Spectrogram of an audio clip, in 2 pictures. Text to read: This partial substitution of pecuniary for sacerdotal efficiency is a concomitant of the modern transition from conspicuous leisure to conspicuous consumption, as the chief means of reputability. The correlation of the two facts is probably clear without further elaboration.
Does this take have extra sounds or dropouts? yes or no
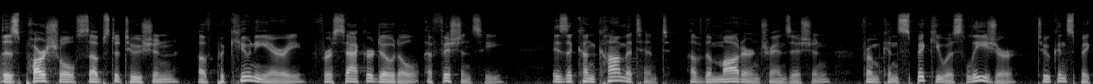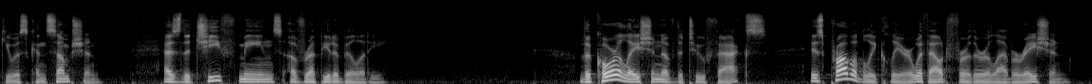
no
